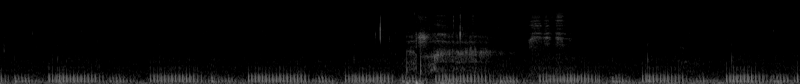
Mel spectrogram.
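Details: Small domestic cat purring indoors, a low steady rumble pulsing on and off about once per second with each breath, interrupted midway by brief rustling and tapping sounds.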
